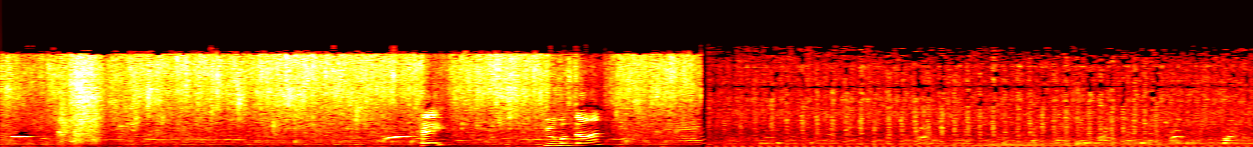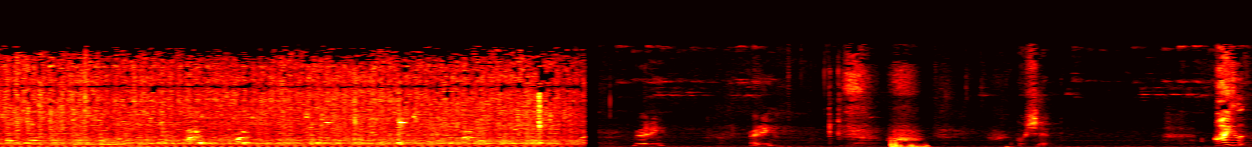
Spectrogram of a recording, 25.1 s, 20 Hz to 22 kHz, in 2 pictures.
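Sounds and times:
road roller diesel engine running: 0:06.1 - 0:18.4.

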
